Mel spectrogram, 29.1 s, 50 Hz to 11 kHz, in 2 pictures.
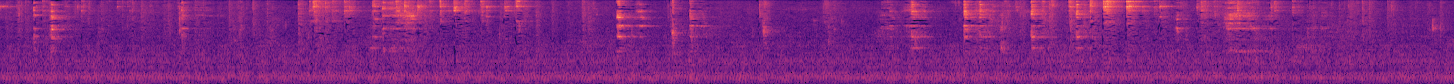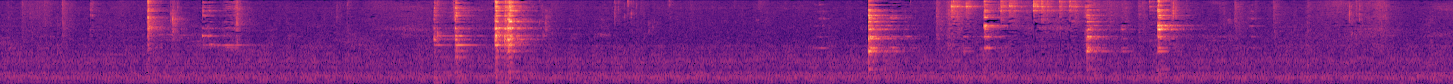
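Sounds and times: steady low hum: 0.0 - 29.0
forks clinking on plates: 0.2 - 1.0, 3.0 - 5.4, 6.1 - 7.1, 8.8 - 13.7, 18.9 - 20.0, 23.2 - 27.1.

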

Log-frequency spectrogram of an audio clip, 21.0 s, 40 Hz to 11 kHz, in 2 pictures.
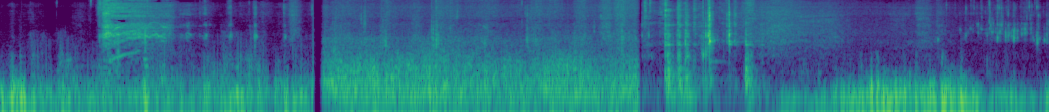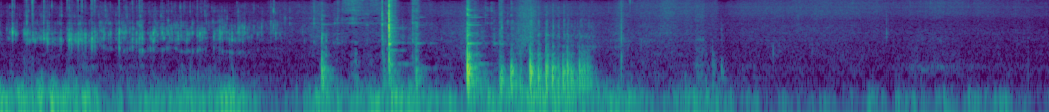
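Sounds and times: coffee pouring into cup: 9.5 - 13.9.

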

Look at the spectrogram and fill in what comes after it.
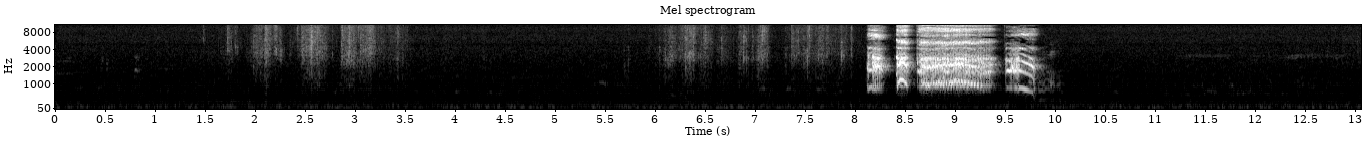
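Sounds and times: rooster crowing: 8.1 - 9.9.

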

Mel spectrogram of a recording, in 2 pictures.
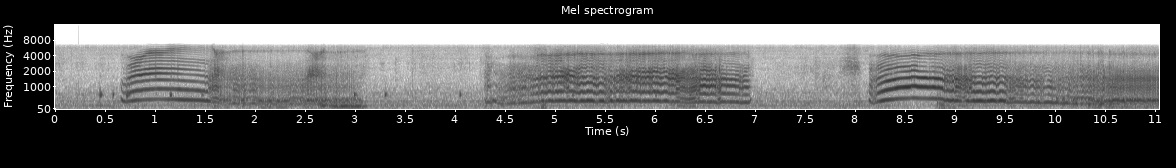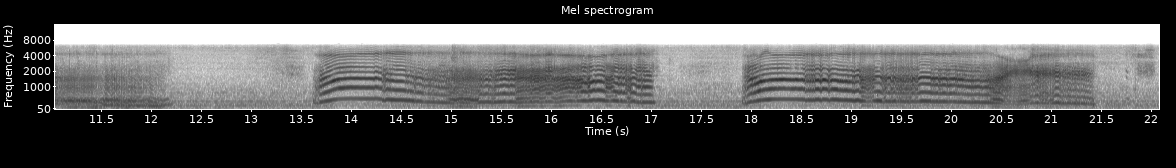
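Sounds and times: cat yowling: 0.6 - 3.2, 4.3 - 7.0, 8.2 - 11.4, 13.6 - 17.1, 17.9 - 21.5.

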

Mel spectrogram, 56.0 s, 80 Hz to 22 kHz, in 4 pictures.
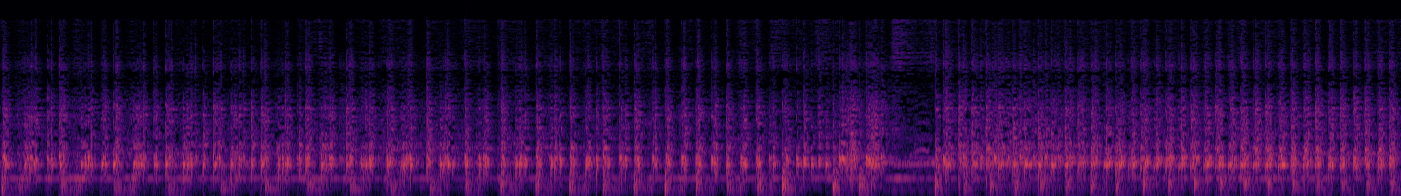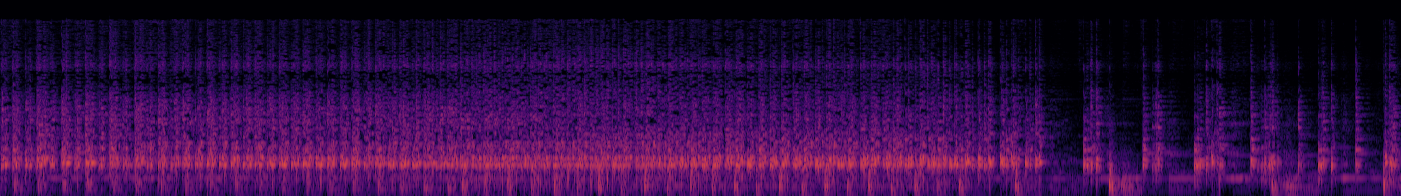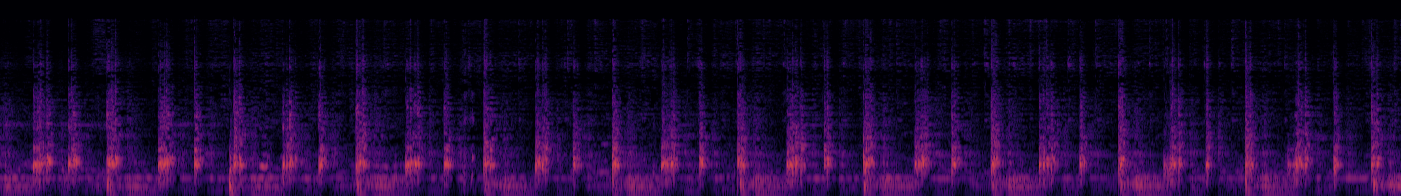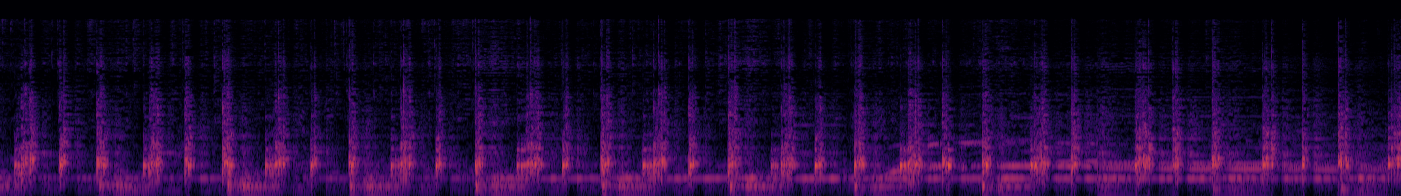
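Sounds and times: drumming on chenda drums: 0.0 - 56.0
held tone: 50.9 - 56.0.

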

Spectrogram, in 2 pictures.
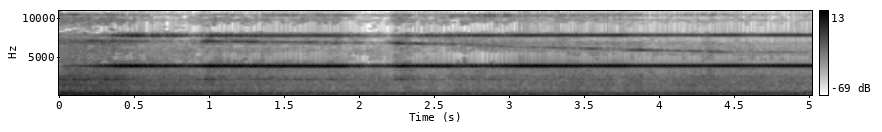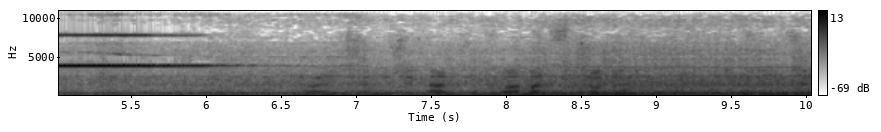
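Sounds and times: high-pitched cutting squeal: 0.0 - 7.2
lathe running: 0.0 - 10.0.

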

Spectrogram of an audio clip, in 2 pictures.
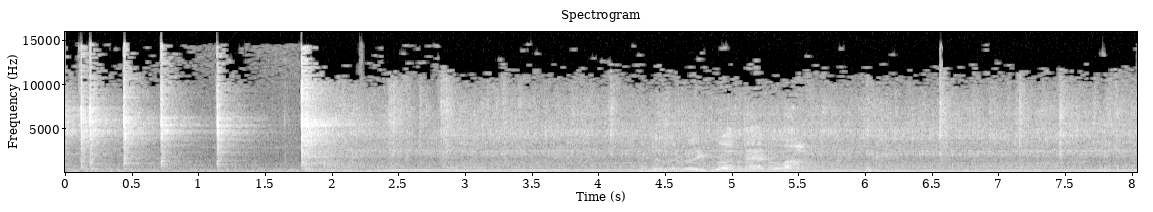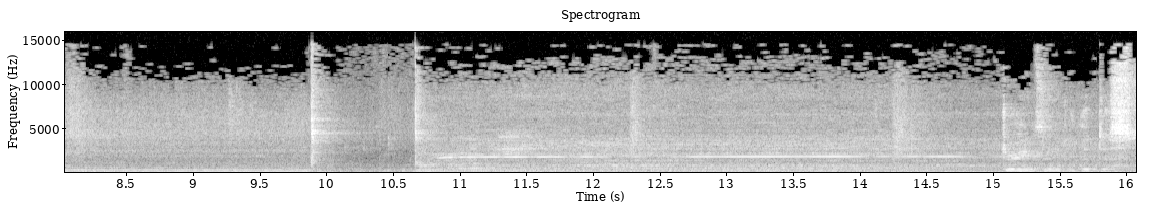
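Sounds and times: dishwasher motor hum: 2.0 - 16.0
thin high whine: 10.7 - 16.0.

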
